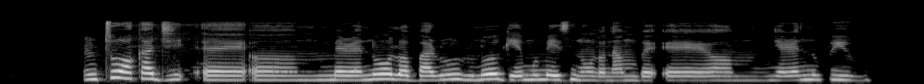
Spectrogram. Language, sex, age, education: Igbo, female, 15-29, tertiary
